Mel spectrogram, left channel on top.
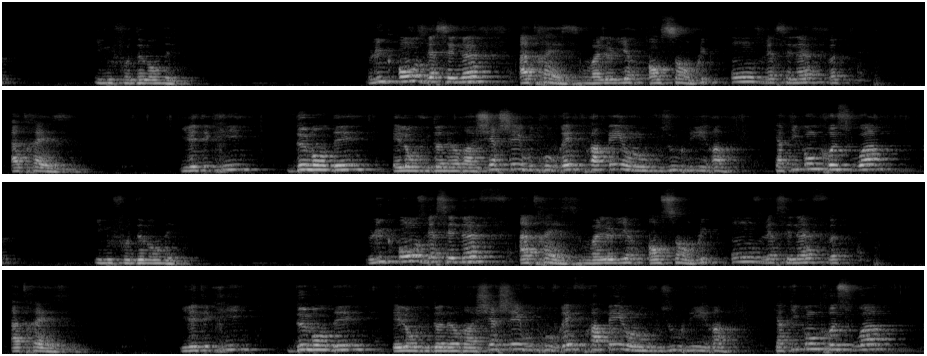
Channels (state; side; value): normal; both; correlation 0.45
